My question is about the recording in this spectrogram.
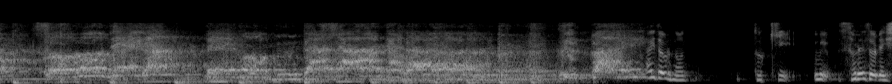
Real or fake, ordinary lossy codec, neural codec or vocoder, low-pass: fake; none; codec, 24 kHz, 6 kbps, HILCodec; 7.2 kHz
